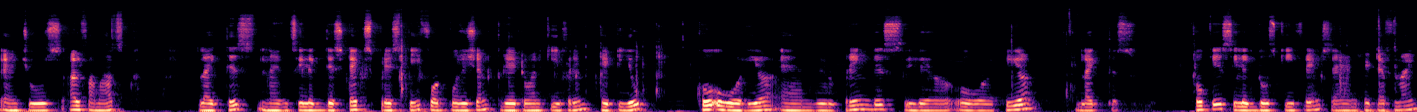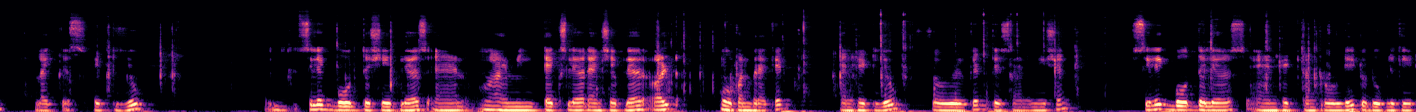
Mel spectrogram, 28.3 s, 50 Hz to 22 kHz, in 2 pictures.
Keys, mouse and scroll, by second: 0.1 click, 4.0 p, 5.0 click, 5.8-6.9 typing, 8.0-11.8 drag, 11.8 j, 12.4-13.8 drag, 13.8 F9, 14.3 click, 15.1 u, 15.7 u, 17.3 click, 18.0 shift+click, 21.3 alt+[, 25.4 click, 26.0 click, 26.6 shift+click, 27.2 ctrl+d.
